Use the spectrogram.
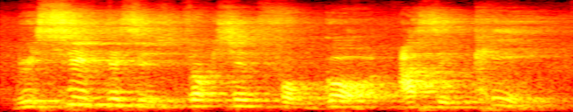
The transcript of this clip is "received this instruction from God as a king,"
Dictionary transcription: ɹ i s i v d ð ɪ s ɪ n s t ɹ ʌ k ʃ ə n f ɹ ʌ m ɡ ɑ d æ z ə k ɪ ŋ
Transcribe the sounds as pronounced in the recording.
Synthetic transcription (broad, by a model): ɹ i s i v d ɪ s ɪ n s t ɹ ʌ k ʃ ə n f ɹ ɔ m ɡ ɑ d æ s ə k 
